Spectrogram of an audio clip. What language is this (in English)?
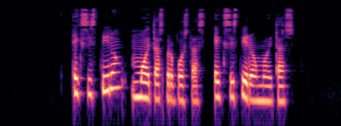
Galician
